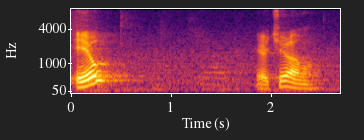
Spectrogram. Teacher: Tanto ele é átono que esse som do e sai como som de i. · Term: monossílabo átono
